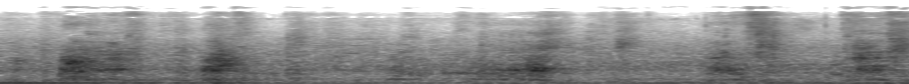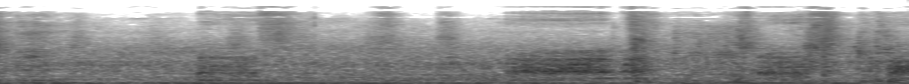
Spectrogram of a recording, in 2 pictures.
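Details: Barking Shih Tzu in a fighting rematch, giving irregular high yips and snarling barks in clusters, with people speaking throughout and some low rumbling background noise.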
